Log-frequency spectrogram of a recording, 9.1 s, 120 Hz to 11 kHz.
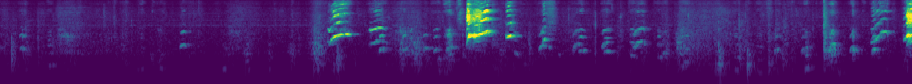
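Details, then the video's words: Litter of 16-day-old Australian Cattle Dog puppies exploring their world indoors: quiet scattered squeaks at first, then bursts of shrill whimpering and yipping, short wavering whines and sharp high yelps in irregular clusters. "Australian cattle dog 16 jours"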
